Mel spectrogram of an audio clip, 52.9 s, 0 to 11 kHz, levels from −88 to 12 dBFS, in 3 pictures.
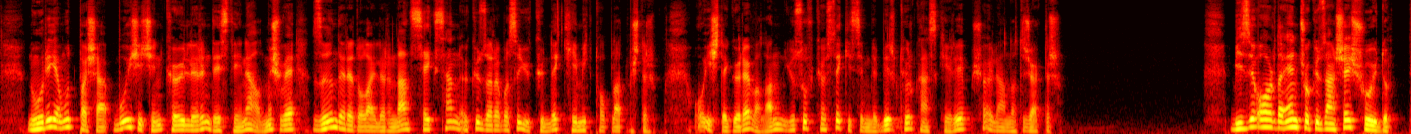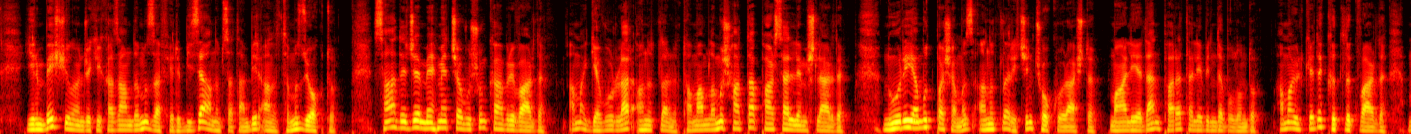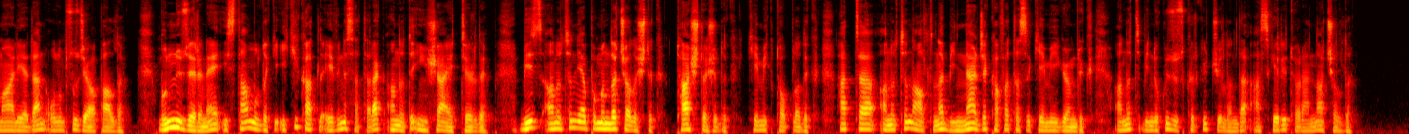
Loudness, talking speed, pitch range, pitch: -20 LUFS, 120 wpm, 95-135 Hz, 115 Hz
